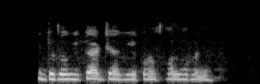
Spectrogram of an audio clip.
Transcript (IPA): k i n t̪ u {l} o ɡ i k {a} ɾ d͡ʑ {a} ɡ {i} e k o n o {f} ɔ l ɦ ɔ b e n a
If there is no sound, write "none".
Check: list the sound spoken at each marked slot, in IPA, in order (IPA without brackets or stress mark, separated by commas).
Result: ɾ, a, a, i, f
